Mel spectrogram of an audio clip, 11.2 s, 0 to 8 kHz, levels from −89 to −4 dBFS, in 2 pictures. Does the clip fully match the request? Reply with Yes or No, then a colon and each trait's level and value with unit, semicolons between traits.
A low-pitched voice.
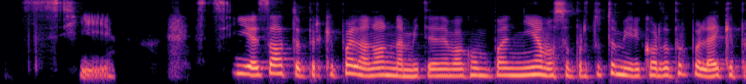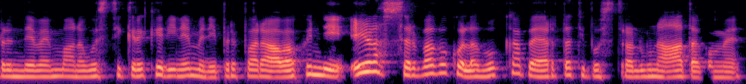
No: high, 200 Hz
